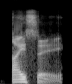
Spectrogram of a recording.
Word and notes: icy: British English

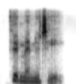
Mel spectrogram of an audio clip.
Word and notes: feminity: Indian

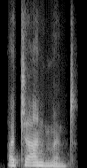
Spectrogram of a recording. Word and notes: acharnement: Indian

